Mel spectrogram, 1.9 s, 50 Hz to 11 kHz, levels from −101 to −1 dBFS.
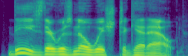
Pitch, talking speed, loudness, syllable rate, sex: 120 Hz, 255 wpm, -17 LUFS, 6.2 syllables/s, male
